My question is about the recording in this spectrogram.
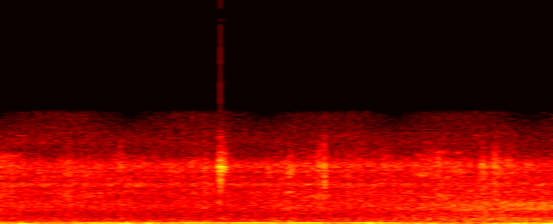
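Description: Steady outdoor background noise with a low rumble, swelling through the middle, and a couple of faint clicks.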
